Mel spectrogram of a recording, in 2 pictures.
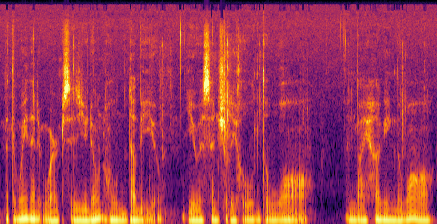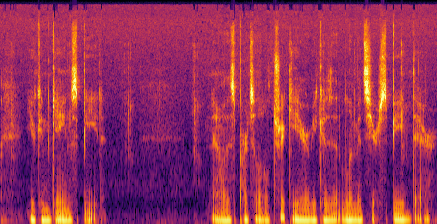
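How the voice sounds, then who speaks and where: Low, dark-voiced man, slow and hushed. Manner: hushed and breathy, drifting into whisper; calm, deliberate delivery. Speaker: gaming video host. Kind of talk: slow, soothing sleep-meditation game commentary. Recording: faint hiss with keyboard and mouse clicks. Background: keyboard typing and mouse clicking.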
